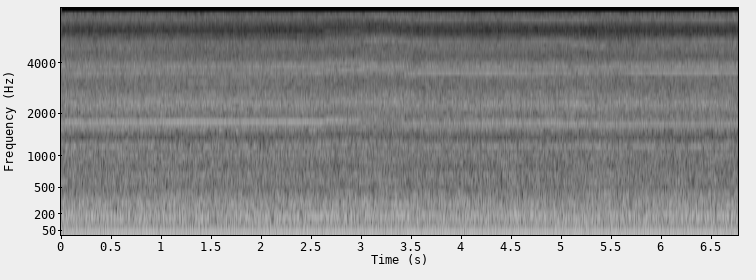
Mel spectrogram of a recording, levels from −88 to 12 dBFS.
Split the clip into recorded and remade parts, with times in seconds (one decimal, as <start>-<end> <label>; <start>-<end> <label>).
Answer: 0.0-3.0 recorded; 3.0-3.6 remade; 3.6-5.1 recorded; 5.1-5.6 remade; 5.6-6.8 recorded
